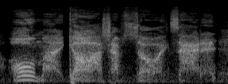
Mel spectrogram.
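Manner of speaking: imitating a voice gone hoarse, barely any sound; voiceless croak. Vlogger showing fans his lost post-game voice, voiceless rasp. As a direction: act out having no voice left after cheering. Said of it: "my voice after the game, I was like".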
